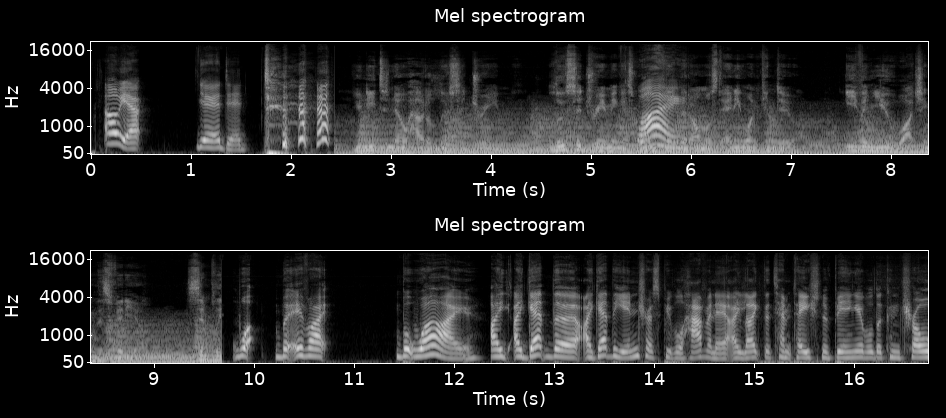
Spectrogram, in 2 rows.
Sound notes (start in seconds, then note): 1.7 laughs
